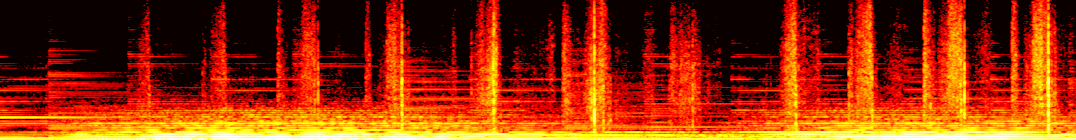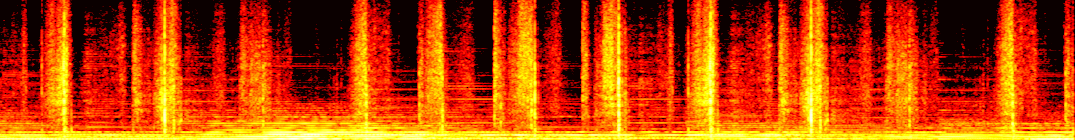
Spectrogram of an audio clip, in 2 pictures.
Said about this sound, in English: Now, as you shuffle the deck, Feel your energy flow into the cards.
